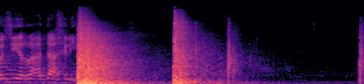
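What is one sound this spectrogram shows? A stun grenade explodes with a loud bang and a ringing echo.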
